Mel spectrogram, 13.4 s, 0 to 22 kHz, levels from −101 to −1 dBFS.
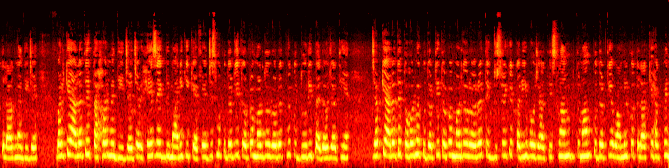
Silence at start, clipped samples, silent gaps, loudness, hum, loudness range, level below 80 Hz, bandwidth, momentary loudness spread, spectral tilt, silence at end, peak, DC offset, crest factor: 0.05 s; under 0.1%; none; -20 LUFS; none; 1 LU; -70 dBFS; 10.5 kHz; 7 LU; -4 dB/octave; 0 s; -6 dBFS; under 0.1%; 14 dB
